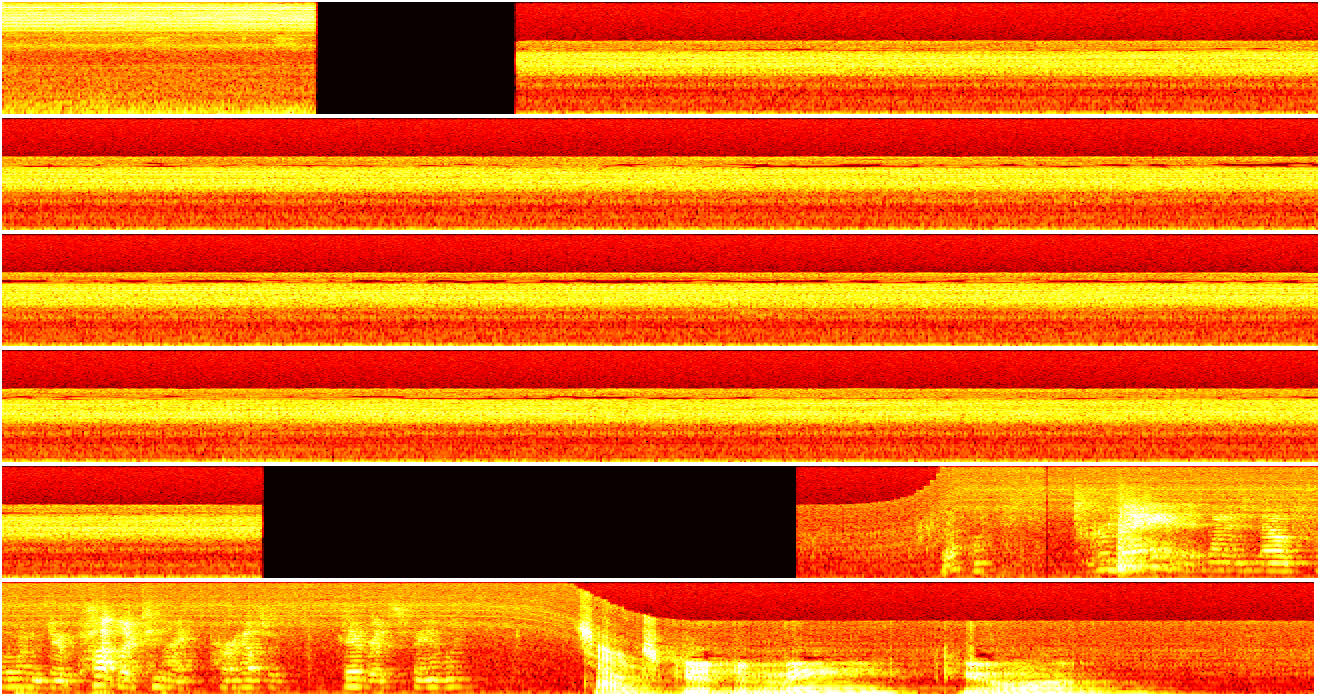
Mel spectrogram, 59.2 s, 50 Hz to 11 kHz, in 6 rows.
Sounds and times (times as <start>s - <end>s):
Speech: 46.6s - 46.9s, 47.6s - 52.8s, 53.7s - 57.5s.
